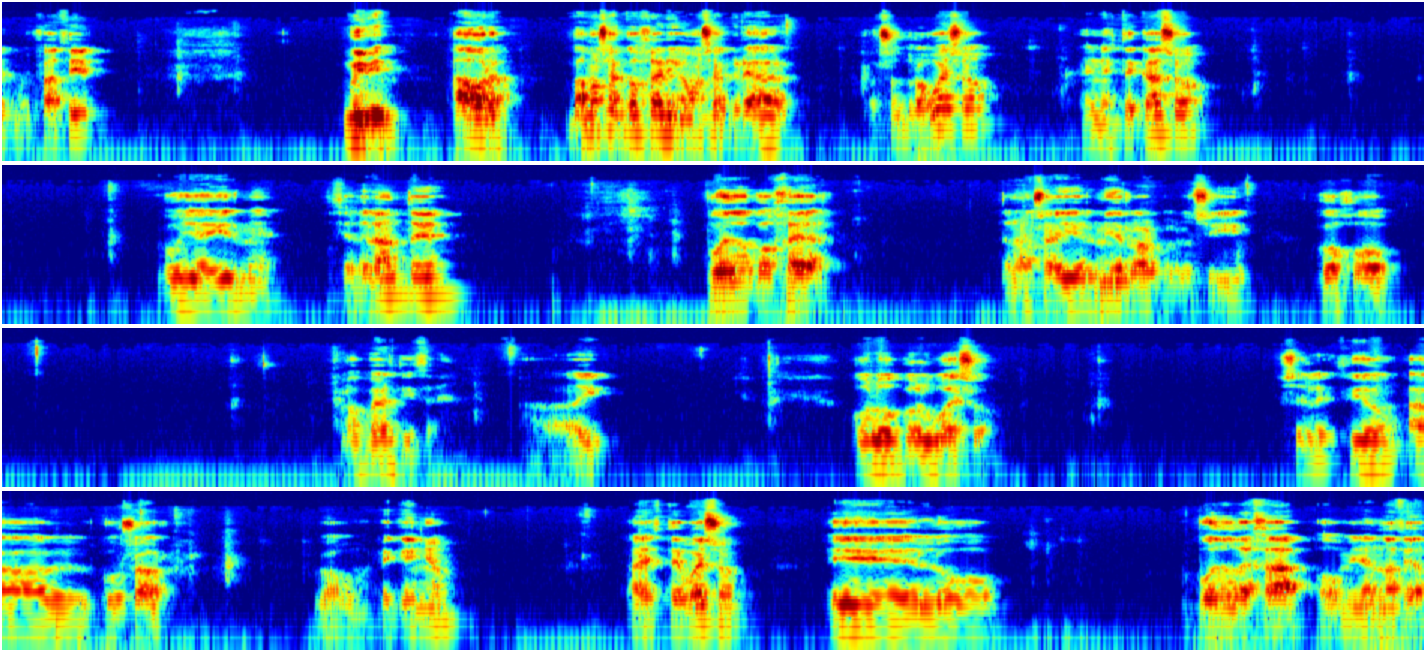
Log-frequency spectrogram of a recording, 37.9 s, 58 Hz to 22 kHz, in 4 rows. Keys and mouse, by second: 3.5 Tab, 5.0 right click, 5.3-13.3 ctrl+middle drag, 7.1 alt+q, 10.1 shift+d, 13.3 click, 13.5-14.2 shift+middle drag, 14.1 Tab, 14.2 right click, 14.7 Tab, 15.3-17.0 middle drag, 17.0 right click, 17.7 1, 17.9-18.7 middle drag, 18.7 right click, 19.3-20.2 middle drag, 20.2-21.6 shift+right drag, 21.6 shift+s, 22.1 Tab, 22.4-23.3 middle drag, 23.3-23.6 right drag, 23.6-24.8 middle drag, 23.9 Tab, 24.8-29.0 right drag, 29.0 shift+s, 29.5-32.0 shift+middle drag, 30.5 s, 32.0-32.4 right drag, 32.4-34.5 ctrl+middle drag, 34.5 right click, 35.3 g, 36.5 click.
